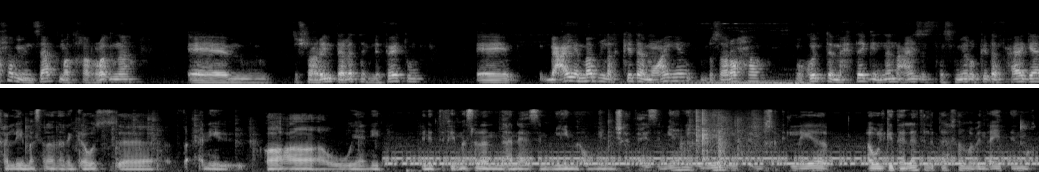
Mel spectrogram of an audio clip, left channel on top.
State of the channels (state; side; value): different; both; correlation 0.00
